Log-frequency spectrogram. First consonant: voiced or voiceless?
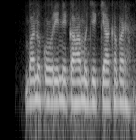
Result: voiced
